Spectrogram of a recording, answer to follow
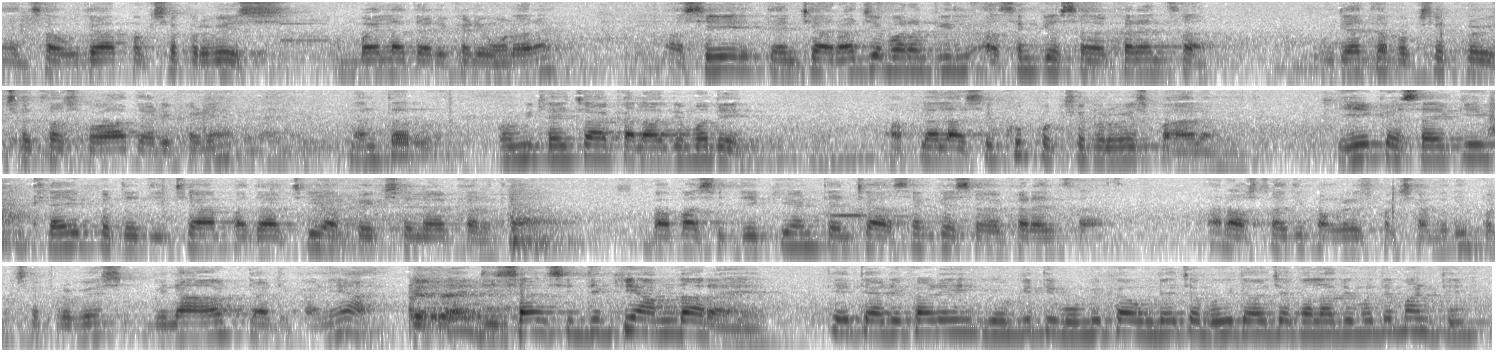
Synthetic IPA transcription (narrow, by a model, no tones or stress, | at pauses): t̪jant͡saud̪ʱjapəkʂəpɾəʋeɕ | mumbəjlat̪jaʈ̪ʰi̥kaɽ̃iɦoɽ̃aɾaj | əset̪jaɲt͡ɕjaɾad͡ʑjəbaɾat̪iːləsəŋkʰjəsəɦkaɾjant͡sa | ud̪ʱjat͡sapəkʂəpɾəʋeɕat͡sasʋəʋat̪jaʈ̪ʰikaɽ̃iaj | nənt̪əɾ | bʱəʋit̪ʰat͡ɕjakalaʋd̪iməd̪ʱːje | apljalaəsekʰuːpːəkʂəpɾəʋeɕpaɦalaɡit̪ | ekəsajkiːkuʈʰljaɦiːpəd̪ʱːət̪it͡ɕjapəd̪at͡ɕiːəpekʂənəkəɾt̪a | babasid̪ʱːəkiːaɽ̃it̪jaɲt͡ɕjaəsəŋkjəsəɦkaɾant͡sa | a̰ɾaʂʈɾat̪iːkɔ̃ŋɡɾespəkʂaməd̪ʱːjepəkʂəpɾəʋeɕʋinaɦək̚t̪jaʈʰikaɽ̃iːaɦet̪ãd͡ʑiɕãnsid̪ʱːəkiːamd̪aɾaɦe | t̪et̪jaʈikaɽ̃iːjoɡit̪̬iːbʱumikaud̪ʱjat͡ɕjabʱəʋit̪ʰjaat͡ɕjakalaʋd̪iməd̪ʱːjem̤aɳt̪iːn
